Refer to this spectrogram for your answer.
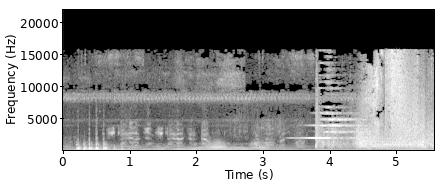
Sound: radio exchange

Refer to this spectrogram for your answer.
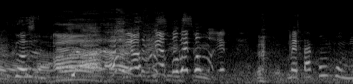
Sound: Hablan al unísono

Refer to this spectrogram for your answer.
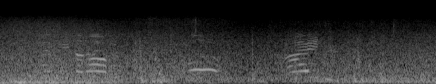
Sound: sailors shouting

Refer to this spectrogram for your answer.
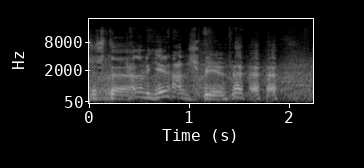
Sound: speak german

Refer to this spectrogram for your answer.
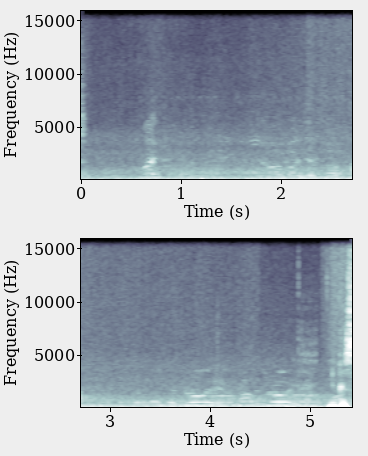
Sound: players talking and yelling

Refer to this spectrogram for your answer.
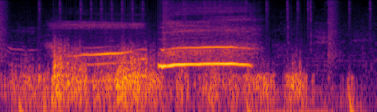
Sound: gasps

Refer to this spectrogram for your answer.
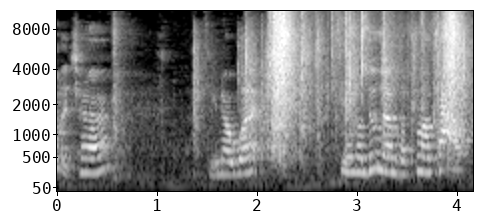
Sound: paper ripping

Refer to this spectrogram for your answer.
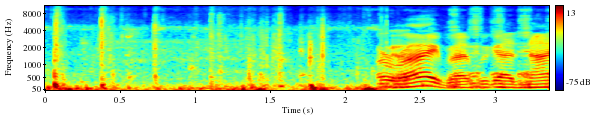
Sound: fish thrashing

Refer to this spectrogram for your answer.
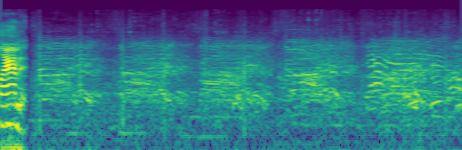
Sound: chanting

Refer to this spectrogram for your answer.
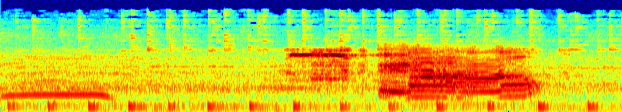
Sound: braying

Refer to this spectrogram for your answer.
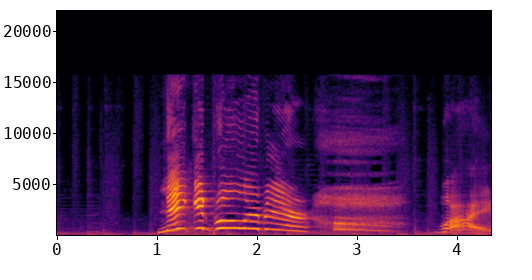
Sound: big gasp

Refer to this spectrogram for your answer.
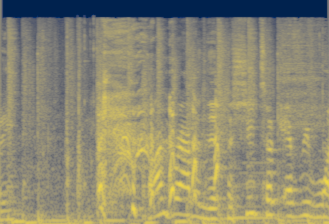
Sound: laughs

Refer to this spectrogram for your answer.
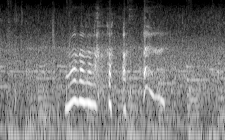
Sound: laughs

